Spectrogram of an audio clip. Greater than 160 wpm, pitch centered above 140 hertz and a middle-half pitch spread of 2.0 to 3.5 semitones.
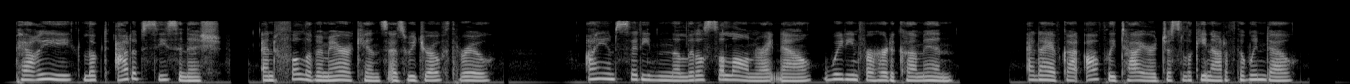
Yes: average, 175 wpm; high, 190 Hz; average, 2.9 semitones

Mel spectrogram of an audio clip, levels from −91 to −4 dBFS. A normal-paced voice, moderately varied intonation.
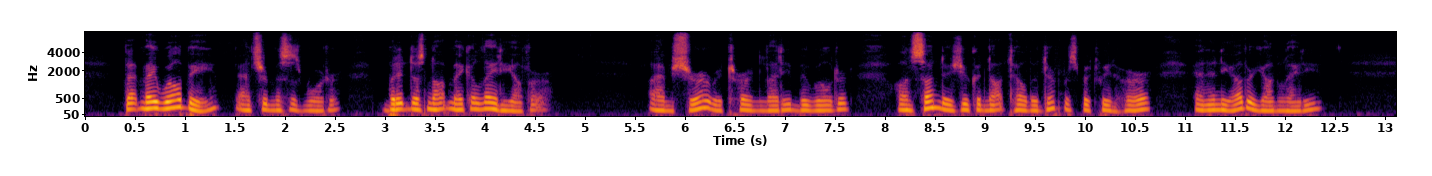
Yes: average, 170 wpm; average, 3.7 semitones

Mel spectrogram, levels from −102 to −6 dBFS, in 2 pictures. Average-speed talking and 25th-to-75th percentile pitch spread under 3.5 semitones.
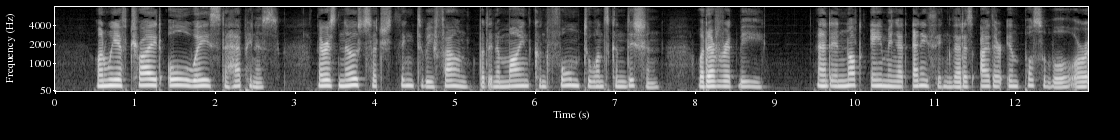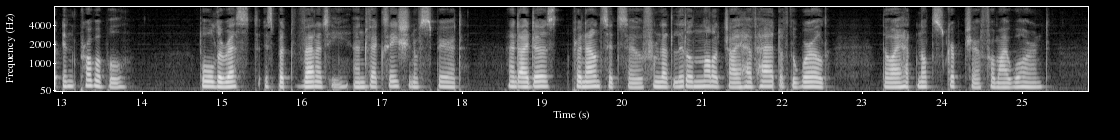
Yes: average, 170 wpm; narrow, 2.5 semitones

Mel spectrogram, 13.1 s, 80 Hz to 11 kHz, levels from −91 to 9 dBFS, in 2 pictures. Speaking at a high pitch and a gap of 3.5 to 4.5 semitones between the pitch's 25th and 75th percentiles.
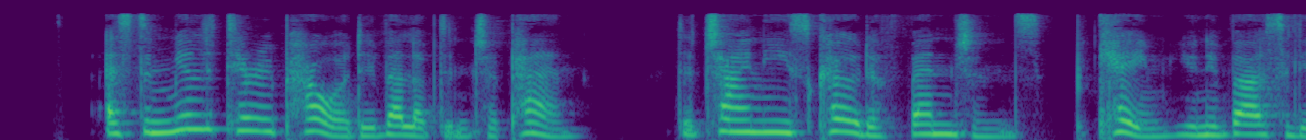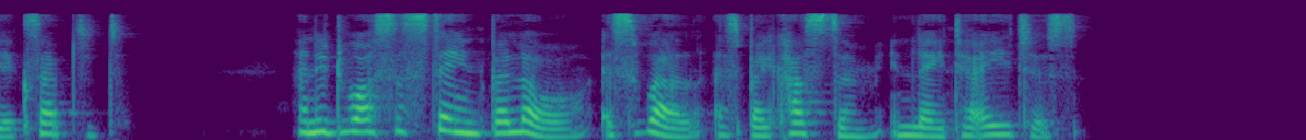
No: high, 230 Hz; wide, 5.5 semitones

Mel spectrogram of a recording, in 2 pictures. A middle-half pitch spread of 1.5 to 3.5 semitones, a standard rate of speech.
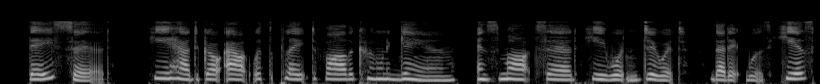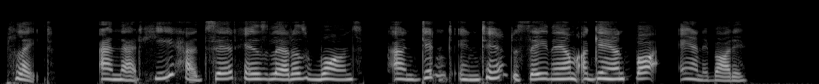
Yes: average, 2.7 semitones; average, 155 wpm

